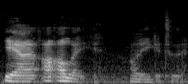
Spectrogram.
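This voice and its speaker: A man's voice: medium pitch, expressive, gravelly, a crowd in the background. A man running a tabletop role-playing game as game master, narrating scenes and rules with many fillers. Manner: halting, full of fillers while describing scenes.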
